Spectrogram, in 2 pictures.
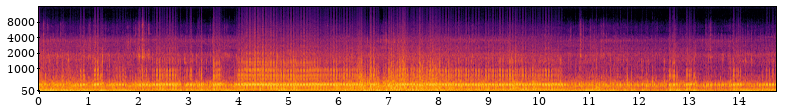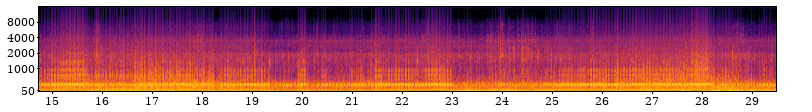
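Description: Honda NC700's parallel-twin engine running steadily as the motorcycle rides a rough gravel track, with occasional knocks and rattles from the bumps.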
